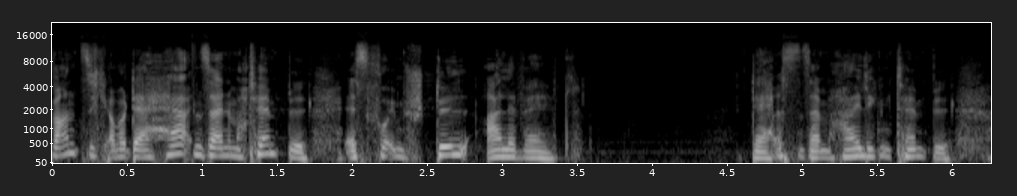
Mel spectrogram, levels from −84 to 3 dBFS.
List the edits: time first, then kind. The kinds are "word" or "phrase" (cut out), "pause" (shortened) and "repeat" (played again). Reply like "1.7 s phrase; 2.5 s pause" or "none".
0.9 s word; 1.3 s word; 2.1 s word; 4.8 s word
